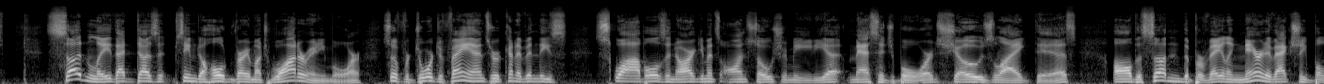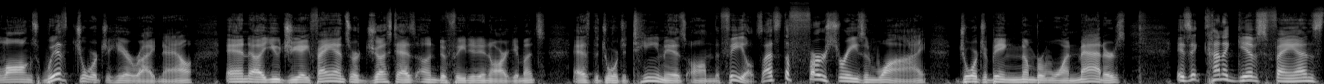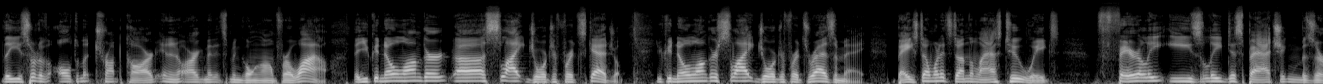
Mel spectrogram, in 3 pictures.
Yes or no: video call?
no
